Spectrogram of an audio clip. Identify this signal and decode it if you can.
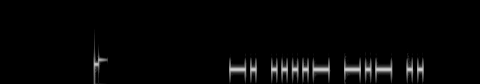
Morse code, heard as a keyed tone, about 22 wpm, 700 Hz. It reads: N4KI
